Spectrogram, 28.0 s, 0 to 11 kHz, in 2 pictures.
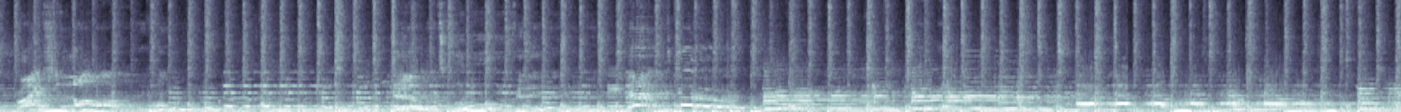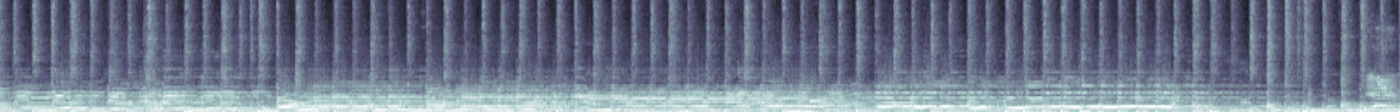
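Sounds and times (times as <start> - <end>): drum beat: 0.0 - 28.0
electric guitar lead: 0.0 - 28.0.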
